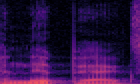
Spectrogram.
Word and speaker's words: Knipex: some canipex and wow and yes it is pronounced knit packs it should be knit packs but it's knipex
